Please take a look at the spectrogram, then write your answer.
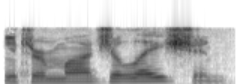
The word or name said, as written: intermodulation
